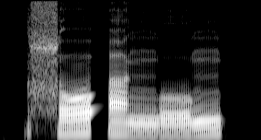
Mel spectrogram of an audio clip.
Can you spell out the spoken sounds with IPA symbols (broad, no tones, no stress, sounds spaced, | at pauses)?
ɬ ɔ ʔ a ŋ o ŋ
